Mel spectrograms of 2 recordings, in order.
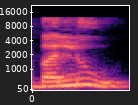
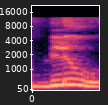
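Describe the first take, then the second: First: A vowel splits b and l into two syllables. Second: The b and l blend into one syllable. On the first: The speaker calls it wrong. "We do not call it as baloo" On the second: The speaker calls it right. "we call it as blue"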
